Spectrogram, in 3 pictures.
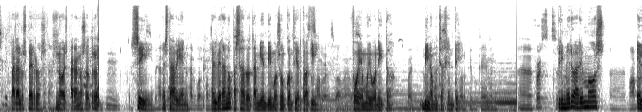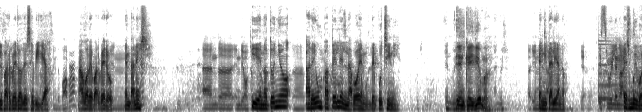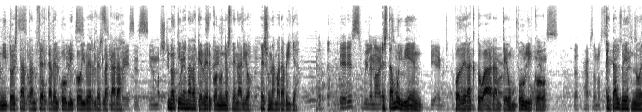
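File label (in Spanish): doblaje España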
